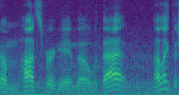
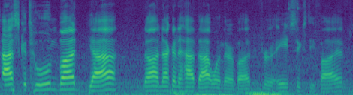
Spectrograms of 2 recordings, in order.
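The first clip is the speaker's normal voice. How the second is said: put-on Canadian accent; 3 dB louder than usual. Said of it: "It's this Canadian accent for me".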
